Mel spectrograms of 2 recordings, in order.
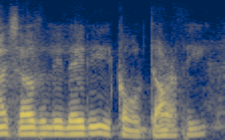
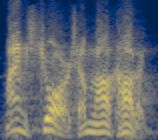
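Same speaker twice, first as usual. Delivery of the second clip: higher, louder booming introduction; hearty George; 8 semitones higher, 5 dB louder than usual. Retold or imitated. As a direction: boom it out like a big friendly man. George greets him at the door.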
